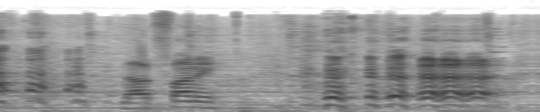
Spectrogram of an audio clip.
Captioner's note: chuckles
